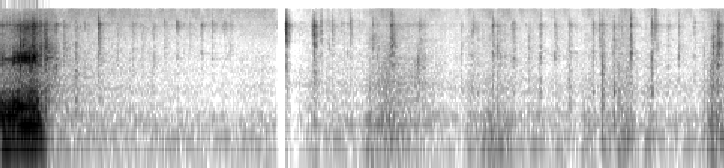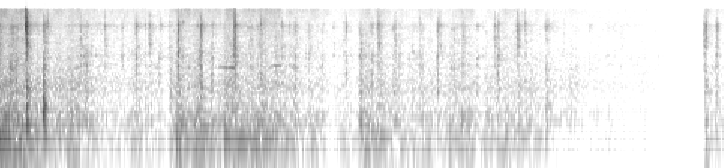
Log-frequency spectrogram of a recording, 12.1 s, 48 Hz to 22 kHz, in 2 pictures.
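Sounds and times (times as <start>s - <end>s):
typing on computer keyboard: 0.2s - 10.7s.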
